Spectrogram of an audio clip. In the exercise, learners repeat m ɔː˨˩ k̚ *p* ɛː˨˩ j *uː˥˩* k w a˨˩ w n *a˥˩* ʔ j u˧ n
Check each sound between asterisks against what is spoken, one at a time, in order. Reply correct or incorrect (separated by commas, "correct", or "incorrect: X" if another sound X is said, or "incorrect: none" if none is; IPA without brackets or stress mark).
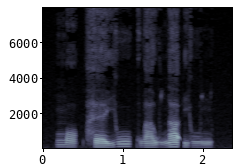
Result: incorrect: h, correct, correct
